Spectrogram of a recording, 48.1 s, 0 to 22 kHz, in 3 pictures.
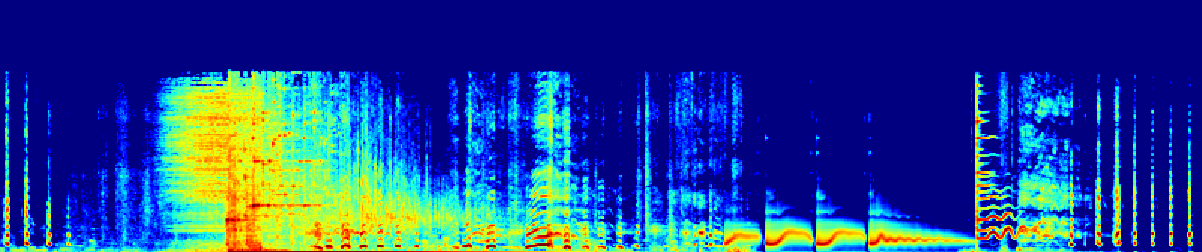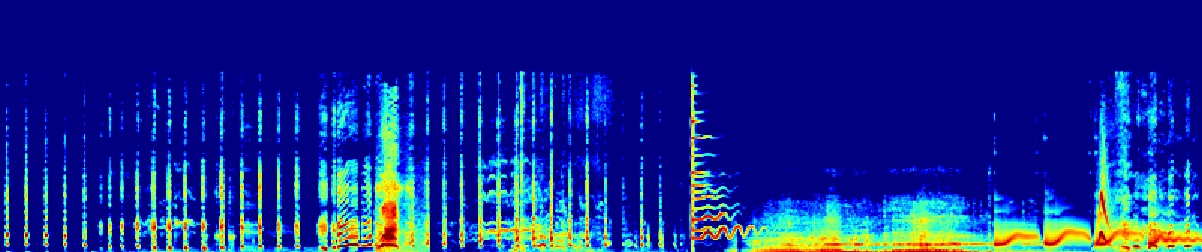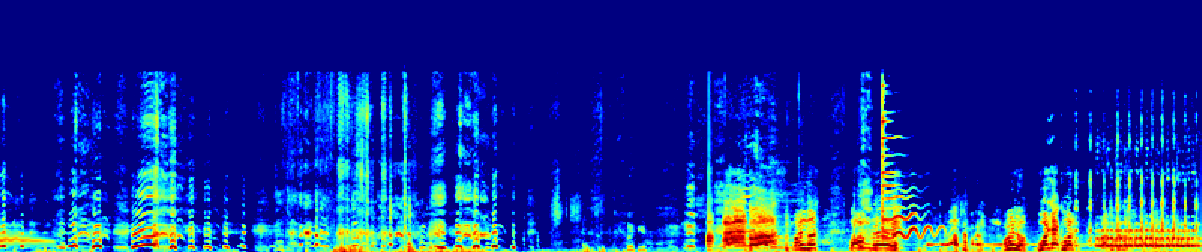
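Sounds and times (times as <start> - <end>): cartoon boing sound effect: 10.2 - 12.8, 29.3 - 30.9.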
